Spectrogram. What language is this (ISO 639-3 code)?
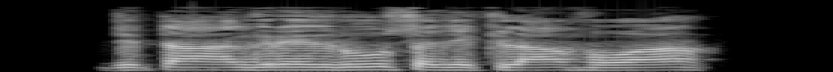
snd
